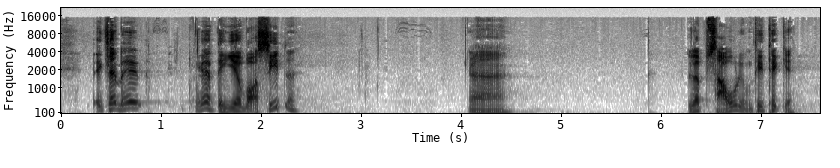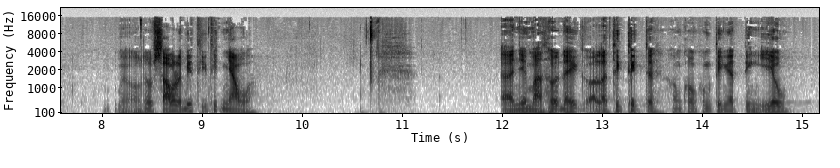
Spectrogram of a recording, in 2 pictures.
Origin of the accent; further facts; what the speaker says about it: Quang Ninh, Vietnam; now in Hanoi, Vietnam; Thì đợt mình mới ở quê lên, mình ở quê của mình là từ bé mình ở Quảng Ninh. Thế là mình bị ngọng, mình bị ngọng chữ N với cả L và từ em.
